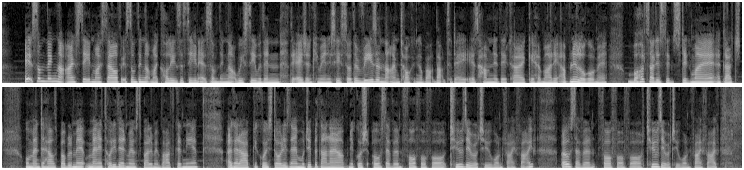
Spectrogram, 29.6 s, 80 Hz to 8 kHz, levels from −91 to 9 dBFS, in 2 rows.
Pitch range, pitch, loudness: 165-195 Hz, 180 Hz, -19 LUFS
